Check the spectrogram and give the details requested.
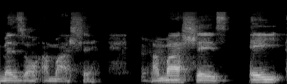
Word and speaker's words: Amahle: Amashe is a m a h l e. Or Amale, as you like to pronounce it.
